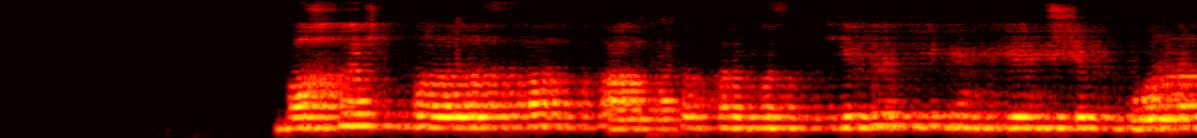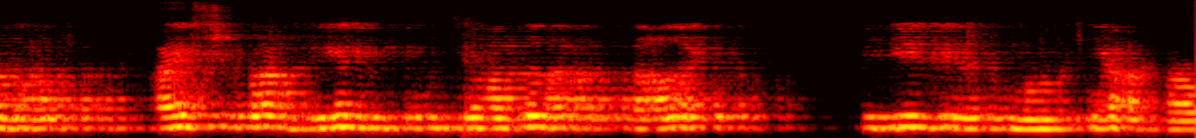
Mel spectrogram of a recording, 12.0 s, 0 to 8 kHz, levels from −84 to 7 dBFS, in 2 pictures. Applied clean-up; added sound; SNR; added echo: neural mask model DeepFilterNet 3.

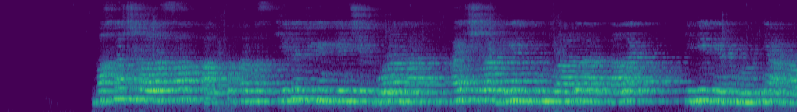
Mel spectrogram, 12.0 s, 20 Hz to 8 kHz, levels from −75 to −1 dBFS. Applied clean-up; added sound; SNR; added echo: neural separator model SepFormer DNS4.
